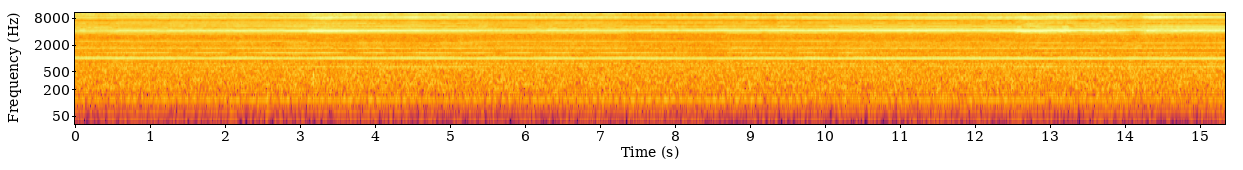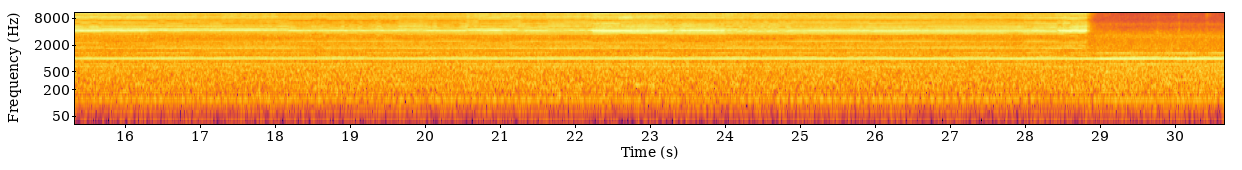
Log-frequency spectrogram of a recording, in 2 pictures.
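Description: Coil tattoo machine buzzing steadily while running on skin. It cuts off suddenly about a second before the end.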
